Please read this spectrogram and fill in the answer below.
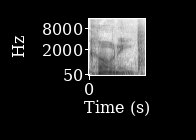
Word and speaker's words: Kconee: So Coney, but it's just pronounced Coney.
